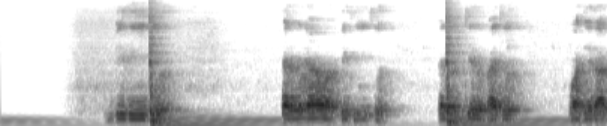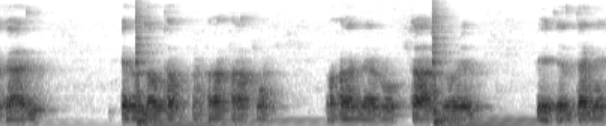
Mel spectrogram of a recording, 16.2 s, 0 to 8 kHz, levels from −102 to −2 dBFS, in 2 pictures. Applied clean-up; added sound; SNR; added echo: none; Bowed string instrument; 12 dB; reverberation time 0.6 s.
